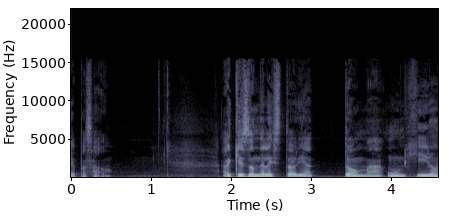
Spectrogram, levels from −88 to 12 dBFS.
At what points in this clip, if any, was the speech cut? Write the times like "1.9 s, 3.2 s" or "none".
none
